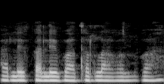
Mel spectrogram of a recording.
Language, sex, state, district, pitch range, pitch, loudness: Bhojpuri, female, Uttar Pradesh, Deoria, 185-190 Hz, 185 Hz, -15 LUFS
